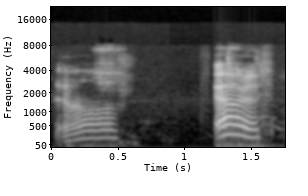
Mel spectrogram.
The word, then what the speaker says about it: Earl: Earl. Ach so, Earl. Okay. Earl. Das ist dasselbe, was man nach dem viel Trinken macht.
